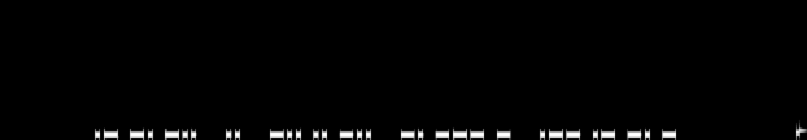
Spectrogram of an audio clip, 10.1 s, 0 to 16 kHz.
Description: Morse code, heard as a keyed tone, about 22 wpm, 700 Hz. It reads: AND I DID NOT WANT
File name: practice / 22wpm / Build A Phrase - 5-Word Phrases - 22wpm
